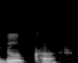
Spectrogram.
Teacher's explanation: यो विसर्ग चिन्ह उच्चारणमा ह उच्चारण हुन्छ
